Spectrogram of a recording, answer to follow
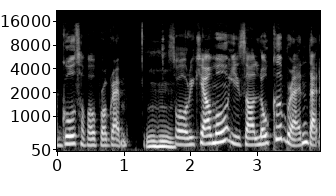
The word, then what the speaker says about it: Richiamo: And yes, the name Richiamo actually pronounced as Richiamo. It is an Italian word translated to call.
